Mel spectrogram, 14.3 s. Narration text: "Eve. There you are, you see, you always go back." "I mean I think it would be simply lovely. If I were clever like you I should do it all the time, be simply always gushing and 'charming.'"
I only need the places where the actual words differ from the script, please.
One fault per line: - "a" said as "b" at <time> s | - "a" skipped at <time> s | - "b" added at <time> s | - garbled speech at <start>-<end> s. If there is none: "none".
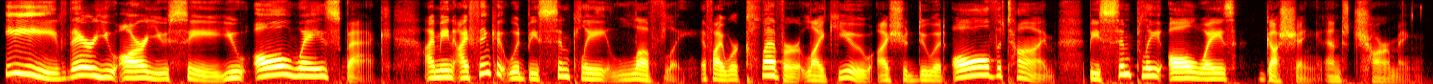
- "go" skipped at 3.4 s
